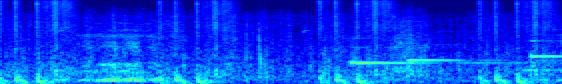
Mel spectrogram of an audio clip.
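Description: A horse in the video game Breath of the Wild gives an unhappy neigh amid hoof clip-clops, with brief whistling tones and busy game sounds, fairly loud and close.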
